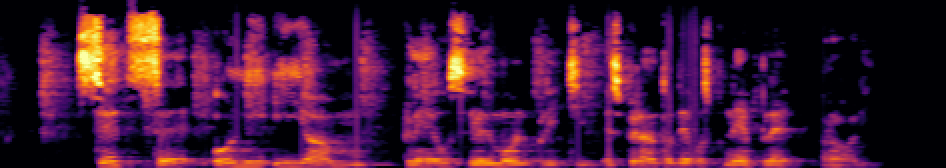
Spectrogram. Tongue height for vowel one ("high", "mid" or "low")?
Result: mid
